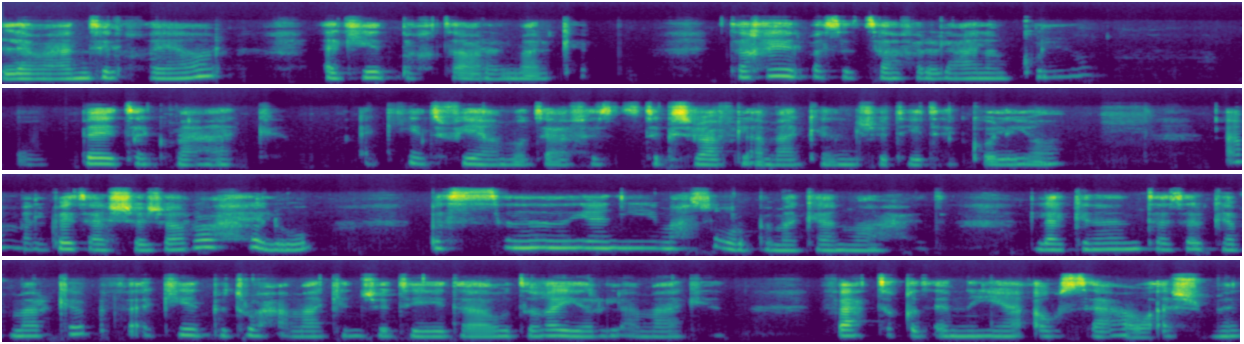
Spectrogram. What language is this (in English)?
Najdi Arabic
